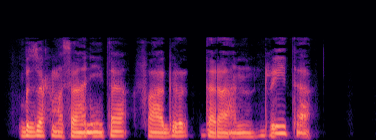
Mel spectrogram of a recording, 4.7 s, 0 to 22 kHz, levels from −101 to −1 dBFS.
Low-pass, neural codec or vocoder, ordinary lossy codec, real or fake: 7.2 kHz; codec, 16 kHz, 2 kbps, FreqCodec, larger model; MP3, 48 kbps; fake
